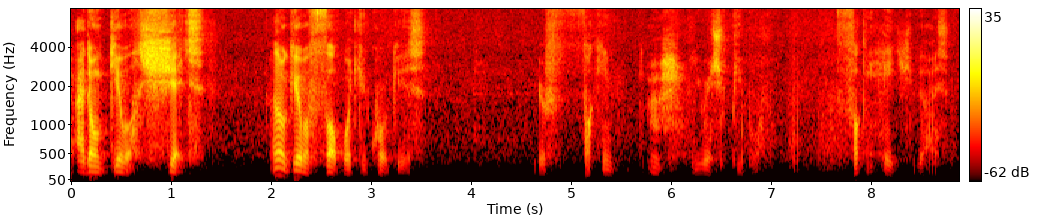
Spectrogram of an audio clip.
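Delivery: low muttered loathing, sinking to a whisper; hushed, bitter hostility, very soft; quiet contempt. Acted. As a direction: seethe under your breath. Deku spits contempt at rich classmates.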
